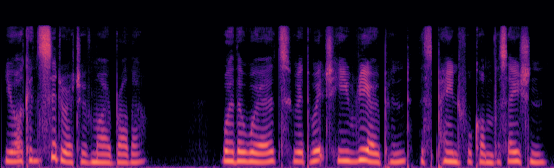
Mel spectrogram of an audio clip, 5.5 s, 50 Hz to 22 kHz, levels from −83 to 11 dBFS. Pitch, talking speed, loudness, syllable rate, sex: 210 Hz, 175 wpm, -20 LUFS, 6.6 syllables/s, female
